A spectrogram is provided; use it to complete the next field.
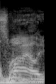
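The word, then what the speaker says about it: Smael: I think I think his name is pronounced Smile. Smile.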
